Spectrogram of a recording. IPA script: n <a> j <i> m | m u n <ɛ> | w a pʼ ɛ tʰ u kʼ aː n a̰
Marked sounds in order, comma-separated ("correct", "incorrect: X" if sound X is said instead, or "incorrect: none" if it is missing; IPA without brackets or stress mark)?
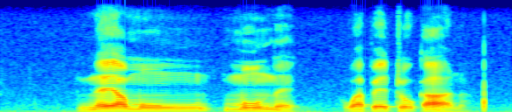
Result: incorrect: ɛ, incorrect: a, correct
